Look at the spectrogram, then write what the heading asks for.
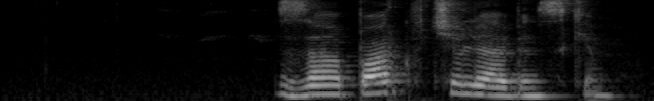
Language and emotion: Russian, neutral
